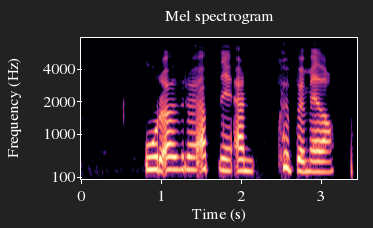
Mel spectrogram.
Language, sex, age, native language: Icelandic, female, 14, Icelandic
